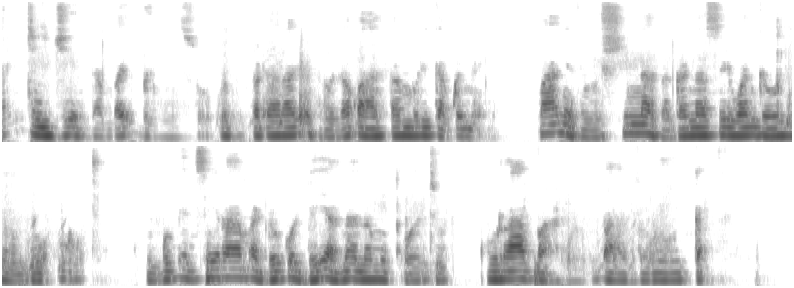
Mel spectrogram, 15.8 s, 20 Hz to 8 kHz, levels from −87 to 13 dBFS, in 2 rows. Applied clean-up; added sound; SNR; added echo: neural mask model DeepFilterNet 3.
